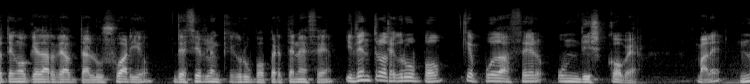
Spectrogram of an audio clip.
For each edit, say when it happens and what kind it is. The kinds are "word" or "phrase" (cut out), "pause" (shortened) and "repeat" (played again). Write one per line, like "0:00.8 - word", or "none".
0:03.4 - pause
0:03.9 - phrase
0:04.6 - word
